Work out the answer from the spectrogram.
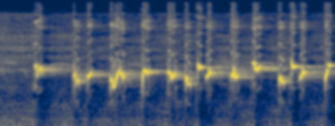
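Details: Yellow-vented bulbul delivering a long fighting song meant as a lure and tutor for other bulbuls: a fast, unbroken run of bubbly, slurred chirps, about four notes a second, clear and loud.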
